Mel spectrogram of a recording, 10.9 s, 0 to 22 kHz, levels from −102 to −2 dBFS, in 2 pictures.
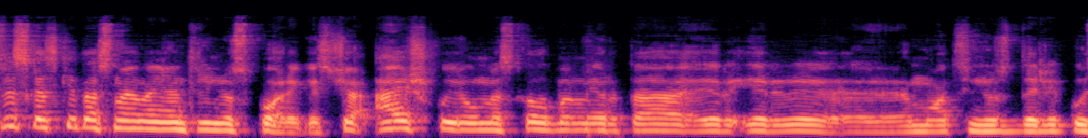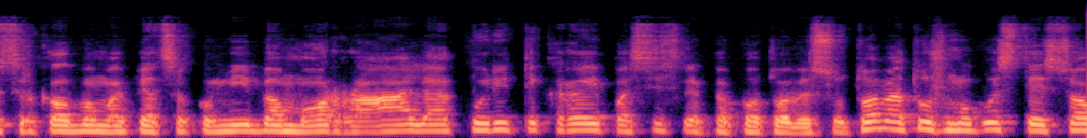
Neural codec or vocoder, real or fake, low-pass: vocoder, 44.1 kHz, 128 mel bands, Pupu-Vocoder; fake; 14.4 kHz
